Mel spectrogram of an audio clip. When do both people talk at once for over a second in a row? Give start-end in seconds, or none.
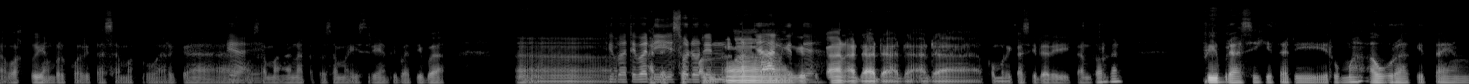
6.1-8.3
